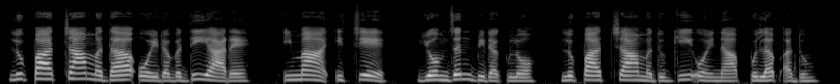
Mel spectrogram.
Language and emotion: Manipuri, neutral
